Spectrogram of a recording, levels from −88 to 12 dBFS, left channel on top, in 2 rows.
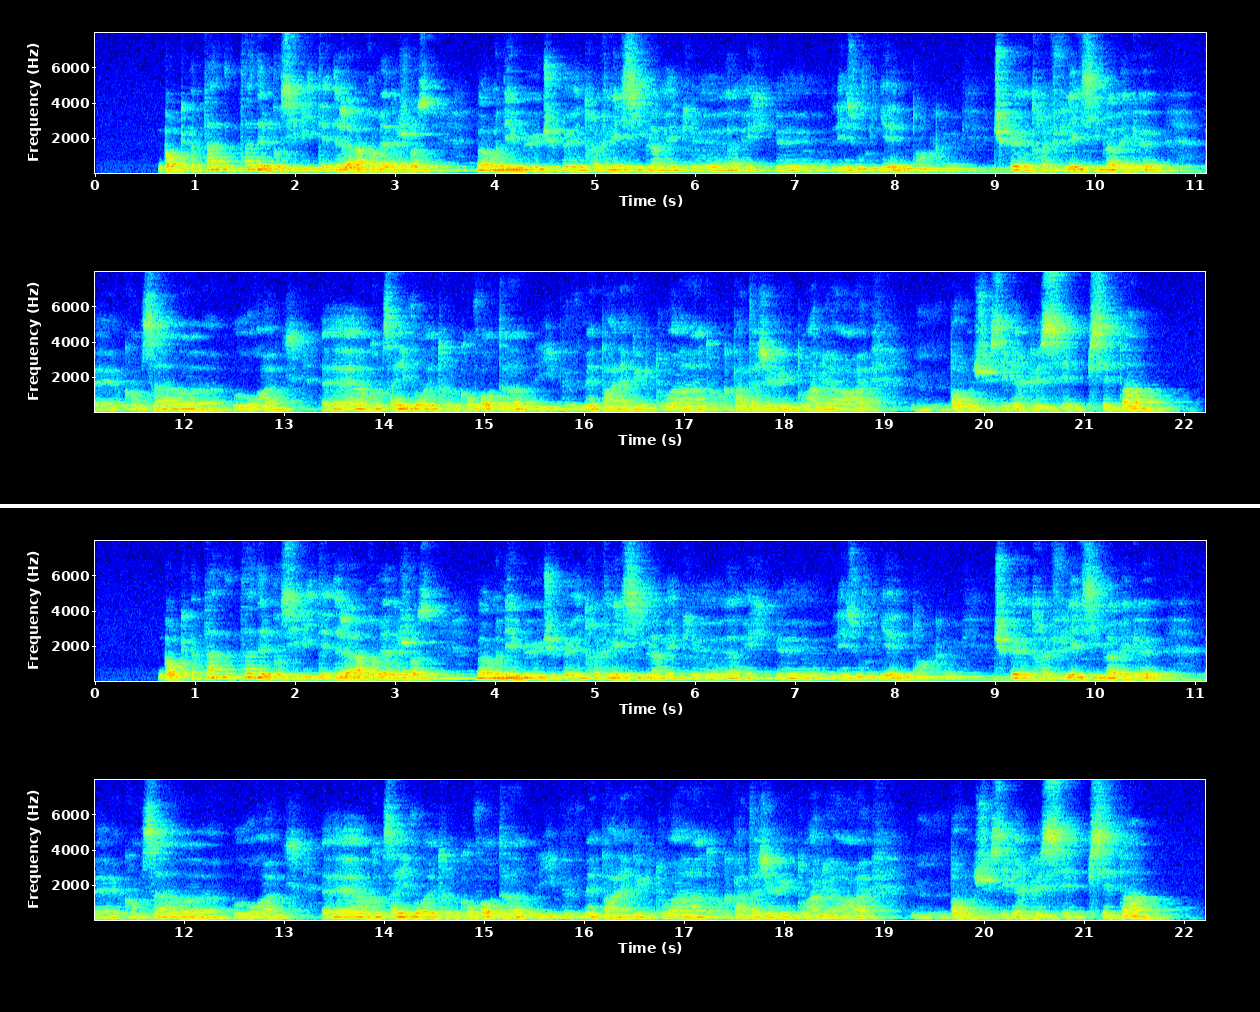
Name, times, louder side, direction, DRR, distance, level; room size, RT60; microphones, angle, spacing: voice 1, 1.1-8.6 9.0-21.6, equal, 15° left, -4 dB, 1.1 m, -20 dB
sound 1, 2.6-12.9 13.4-13.7, right 1 dB, 40° right, 0.4 m, -28 dB
4.2 x 3.2 x 4.0 m, 0.96 s
head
